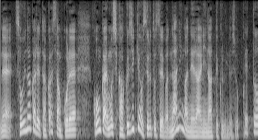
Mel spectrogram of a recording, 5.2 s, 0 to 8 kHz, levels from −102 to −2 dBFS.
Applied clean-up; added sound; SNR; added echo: none; none; none; none.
